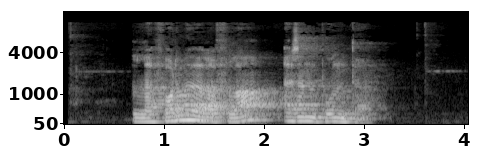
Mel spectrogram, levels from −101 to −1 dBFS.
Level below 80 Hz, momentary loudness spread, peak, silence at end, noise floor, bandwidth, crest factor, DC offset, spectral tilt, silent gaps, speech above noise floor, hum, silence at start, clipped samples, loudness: -60 dBFS; 12 LU; -8 dBFS; 0.95 s; -67 dBFS; 11.5 kHz; 18 dB; under 0.1%; -6.5 dB/octave; none; 42 dB; none; 0.7 s; under 0.1%; -26 LUFS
